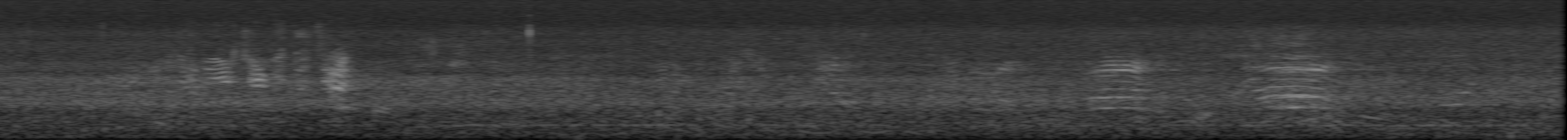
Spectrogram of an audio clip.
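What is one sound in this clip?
Young men shout to each other in the distance across an open field.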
